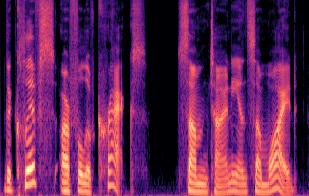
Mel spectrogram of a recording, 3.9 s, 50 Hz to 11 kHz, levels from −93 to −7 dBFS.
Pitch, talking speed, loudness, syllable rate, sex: 145 Hz, 170 wpm, -19 LUFS, 4.0 syllables/s, male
